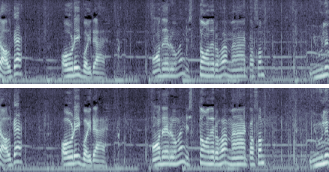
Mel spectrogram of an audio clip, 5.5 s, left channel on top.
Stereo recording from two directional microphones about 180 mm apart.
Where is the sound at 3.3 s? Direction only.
10° left (ahead or behind).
